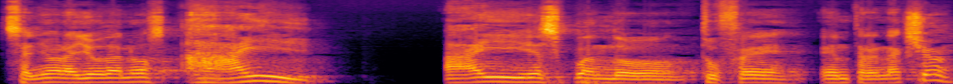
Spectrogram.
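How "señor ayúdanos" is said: ordinary delivery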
